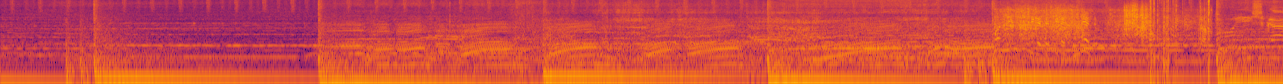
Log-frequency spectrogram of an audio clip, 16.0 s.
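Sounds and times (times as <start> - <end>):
music with deep bass line: 0.0 - 16.0
car engines revving: 3.8 - 16.0.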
